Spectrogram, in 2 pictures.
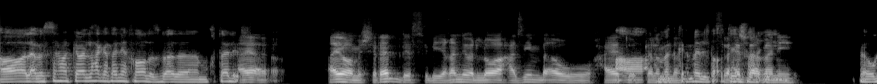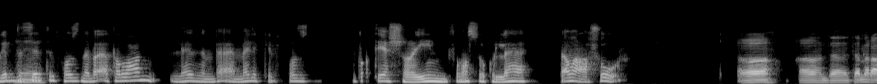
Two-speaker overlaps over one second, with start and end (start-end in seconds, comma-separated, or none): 6.2-7.9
